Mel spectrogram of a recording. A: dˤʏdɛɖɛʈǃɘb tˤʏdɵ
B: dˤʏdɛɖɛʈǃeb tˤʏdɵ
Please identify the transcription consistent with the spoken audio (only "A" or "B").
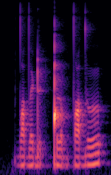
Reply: A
